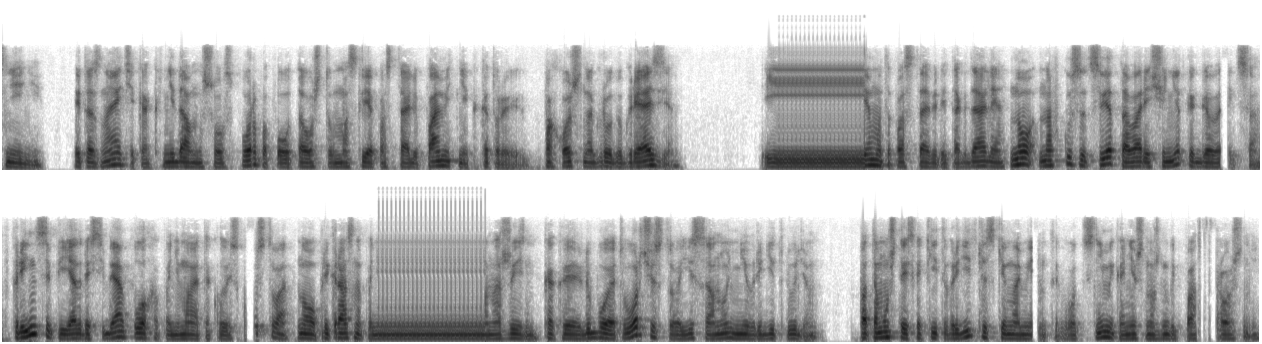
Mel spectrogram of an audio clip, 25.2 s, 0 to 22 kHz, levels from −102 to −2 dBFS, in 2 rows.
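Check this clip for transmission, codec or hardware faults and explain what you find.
The speech clip shows three faults: low-rate wideband codec damage throughout, two hang loops, and several bursts of lost frames.

The AMR wideband (HD Voice) codec runs through the whole clip. The rough, raspy texture points to one of its lowest rates, around 8.85 kbit/s, where the coarse pulse model starves the speech.

A system hang loop occurs from 7.77 to 8.62 s, ending just before "это поставили и так", and again from 16.34 to 17.41 s. A 42.67 ms slice repeats exactly, giving a mechanical 23.4 Hz stutter, which fits a 2048-sample ring buffer. About a second of speech is lost each time. Unlike frame loss, the repetition is identical, not fading.

Lost AMR speech frames occur at 12.17 to 12.31 s after "цвет товарища нет как", at 15.02 to 15.13 s between "себя плохо понимаю такое" and "но прекрасно", and at 22.87 to 22.96 s. 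Near 24.51 to 24.74 s, short runs are scattered over 200 ms. Each gap is 60 to 140 ms long. The decoder reuses the last good settings with falling gain, so each gap drops to near silence within two frames, not a loop.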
